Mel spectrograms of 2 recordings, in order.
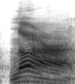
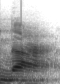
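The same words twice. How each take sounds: First: The ain is pressed very hard. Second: The ain has moderate pressure. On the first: The speaker calls it wrong. "Jangan terlalu ditekan. Na, salah" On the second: The speaker calls it right. "Tapi na, na, na. Cukup"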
